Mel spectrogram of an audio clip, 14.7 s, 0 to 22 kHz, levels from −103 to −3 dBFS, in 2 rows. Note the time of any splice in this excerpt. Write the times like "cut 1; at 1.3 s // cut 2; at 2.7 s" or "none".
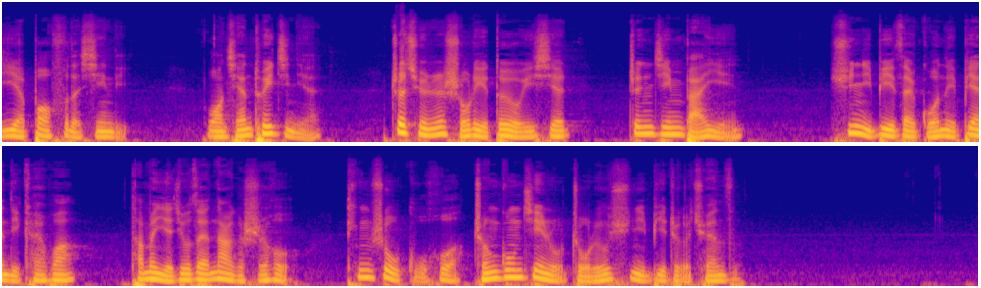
cut 1; at 6.0 s // cut 2; at 10.9 s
